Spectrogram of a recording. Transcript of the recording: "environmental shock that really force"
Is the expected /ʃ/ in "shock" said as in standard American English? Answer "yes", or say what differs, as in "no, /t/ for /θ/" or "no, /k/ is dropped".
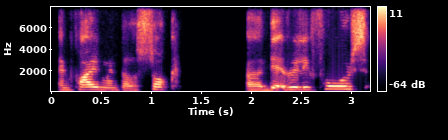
no, /s/ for /ʃ/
